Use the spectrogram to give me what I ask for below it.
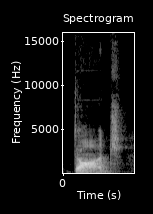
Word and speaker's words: dodge: Notice here, the D is silent, the middle D, dodge, dodge.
